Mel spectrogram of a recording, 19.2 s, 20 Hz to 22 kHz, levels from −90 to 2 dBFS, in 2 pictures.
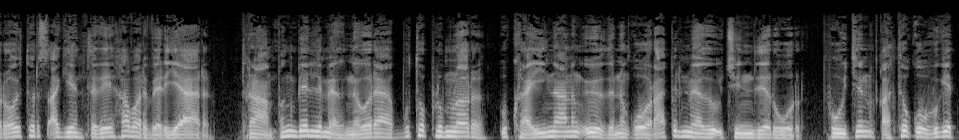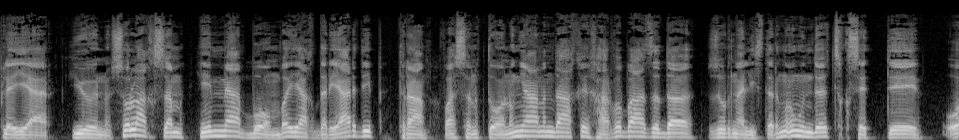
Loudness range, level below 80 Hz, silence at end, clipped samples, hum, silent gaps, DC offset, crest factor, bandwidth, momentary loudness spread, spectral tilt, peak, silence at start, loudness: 1 LU; -46 dBFS; 0 s; under 0.1%; none; none; 0.2%; 18 dB; 15 kHz; 5 LU; -6 dB/octave; -2 dBFS; 0 s; -20 LUFS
